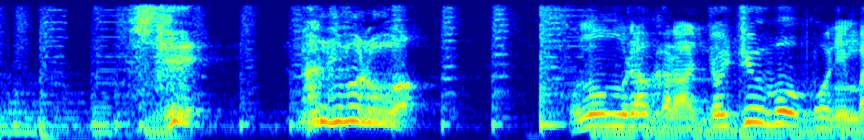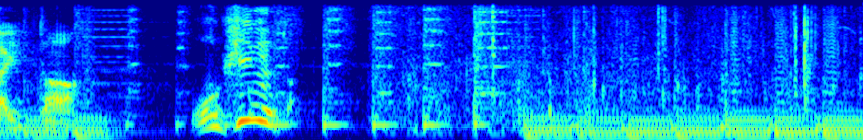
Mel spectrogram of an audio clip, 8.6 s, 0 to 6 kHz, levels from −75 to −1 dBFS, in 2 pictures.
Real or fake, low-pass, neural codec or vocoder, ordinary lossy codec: real; 5.4 kHz; none; none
